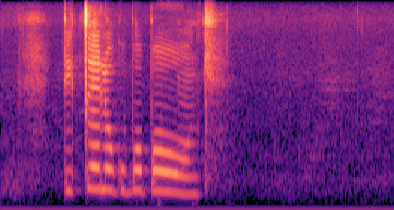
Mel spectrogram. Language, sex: Swati, female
